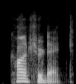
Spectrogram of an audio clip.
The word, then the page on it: contradict: American English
